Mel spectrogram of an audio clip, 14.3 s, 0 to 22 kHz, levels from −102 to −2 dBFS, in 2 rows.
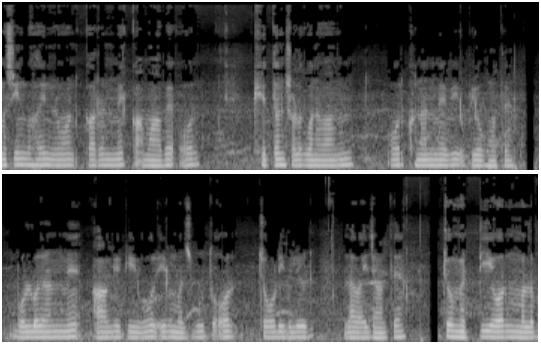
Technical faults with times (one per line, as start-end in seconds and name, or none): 4.51-12.51 de-emphasis applied wrongly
